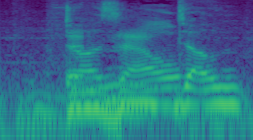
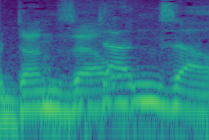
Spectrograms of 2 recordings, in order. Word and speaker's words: Denzel: Apparently, we've been mispronouncing his name. I saw Denzel. It's Denzel or Dunzel. Dunzel.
